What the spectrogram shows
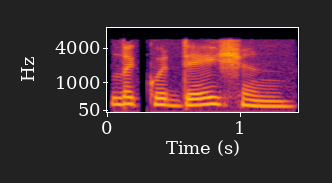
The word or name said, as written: liquidation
